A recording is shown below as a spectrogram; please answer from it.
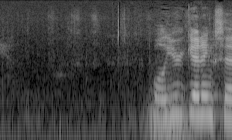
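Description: Low room noise with a faint click, then a person's voice starts speaking about a second and a half in.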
